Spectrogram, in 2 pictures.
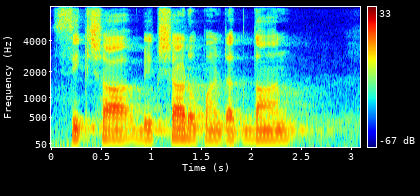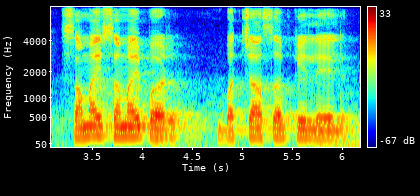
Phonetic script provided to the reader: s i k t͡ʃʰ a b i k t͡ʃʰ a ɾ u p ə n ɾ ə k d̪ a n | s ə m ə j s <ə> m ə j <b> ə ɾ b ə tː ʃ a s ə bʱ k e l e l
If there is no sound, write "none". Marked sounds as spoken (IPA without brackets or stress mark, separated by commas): ə, p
